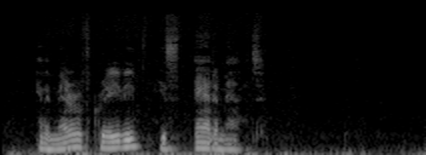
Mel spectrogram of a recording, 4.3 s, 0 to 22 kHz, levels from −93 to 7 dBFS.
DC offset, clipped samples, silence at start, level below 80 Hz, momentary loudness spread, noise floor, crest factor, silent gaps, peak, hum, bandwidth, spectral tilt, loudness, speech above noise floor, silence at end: under 0.1%; under 0.1%; 0.1 s; -62 dBFS; 10 LU; -70 dBFS; 18 dB; none; -22 dBFS; none; 15.5 kHz; -7.5 dB/octave; -39 LUFS; 32 dB; 0 s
